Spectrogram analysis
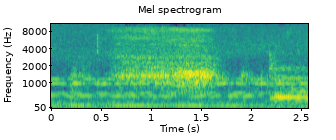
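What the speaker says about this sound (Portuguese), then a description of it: "Um pigarrinho aqui na garganta" A person clears their throat with a short, rasping burst, close to the microphone, with no speech around it.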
